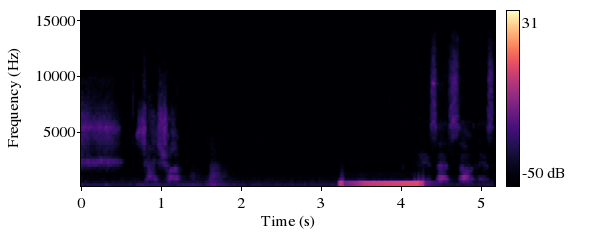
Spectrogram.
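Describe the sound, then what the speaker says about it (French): Telephone ringing heard on the line as a single steady tone lasting about a second, with soft, whispered voices before and after it. "Le téléphone sonne."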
